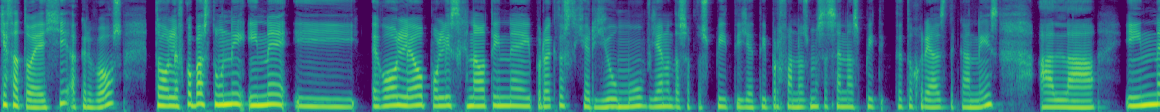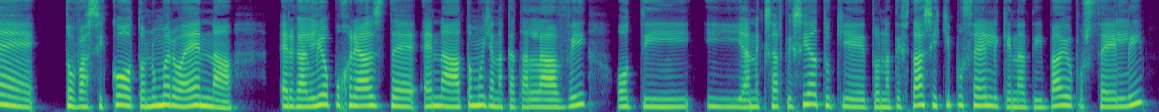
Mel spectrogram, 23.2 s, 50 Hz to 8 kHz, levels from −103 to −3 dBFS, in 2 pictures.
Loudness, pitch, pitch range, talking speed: -21 LUFS, 210 Hz, 195-230 Hz, 175 wpm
